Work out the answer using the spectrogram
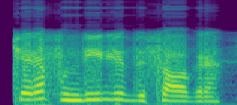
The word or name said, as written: Chera Fundilho Di Sogra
